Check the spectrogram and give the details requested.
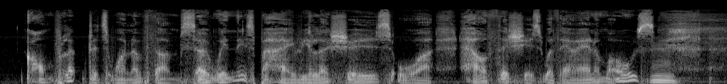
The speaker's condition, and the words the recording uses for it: Tracheostomy. Yeah, well, as we said before, you know, people tend to be focused on how I sound rather than what I'm saying, so...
